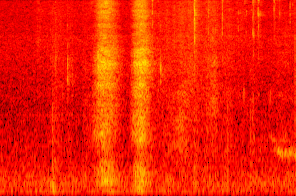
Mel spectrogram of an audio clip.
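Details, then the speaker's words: Dog dozing on a side chair, drifting in and out of sleep, gives two soft, rough, noisy breaths over quiet room noise; faint snoring. "I don't know if you can hear the faintest snoring in the background. Corn Dog is on our side chair over here, and he goes in and out of sleep."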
